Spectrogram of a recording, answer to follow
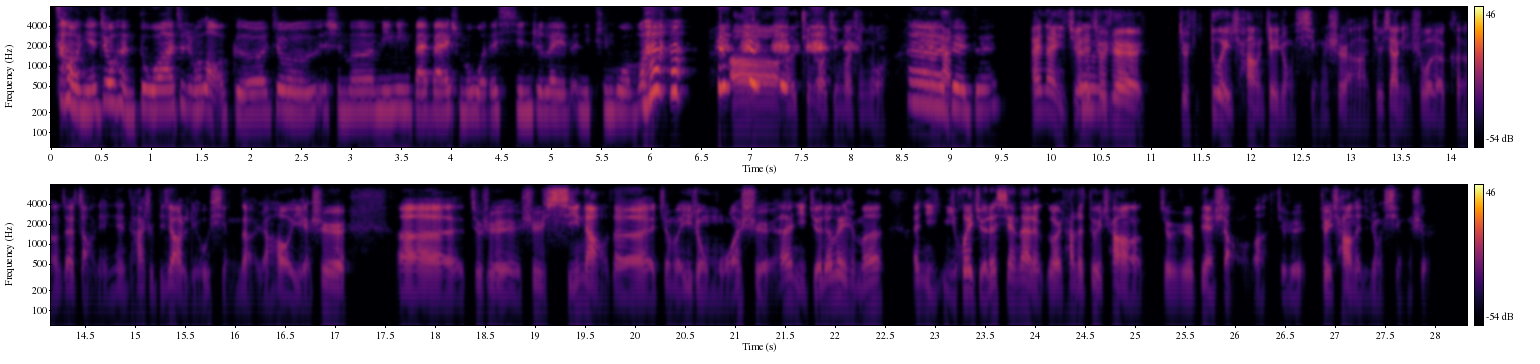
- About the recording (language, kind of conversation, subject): Chinese, podcast, 你小时候有哪些一听就会跟着哼的老歌？
- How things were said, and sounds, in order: laughing while speaking: "早年"; laugh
